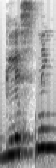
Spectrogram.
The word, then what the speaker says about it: glistening: तो ग्लिसनिंग word में हमारे पास लेटर T साइलेंट है।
